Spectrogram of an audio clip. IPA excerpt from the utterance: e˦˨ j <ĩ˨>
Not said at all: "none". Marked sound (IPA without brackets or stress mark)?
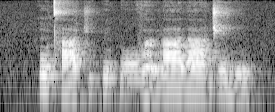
ĩ˨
